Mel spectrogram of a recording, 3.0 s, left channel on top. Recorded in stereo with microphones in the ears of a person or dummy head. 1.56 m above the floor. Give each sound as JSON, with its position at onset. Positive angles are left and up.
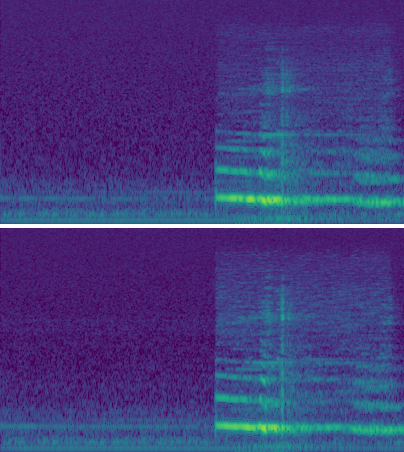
{"t": 1.6, "sound": "laughter", "side_deg": -10, "distance_m": 1.2}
